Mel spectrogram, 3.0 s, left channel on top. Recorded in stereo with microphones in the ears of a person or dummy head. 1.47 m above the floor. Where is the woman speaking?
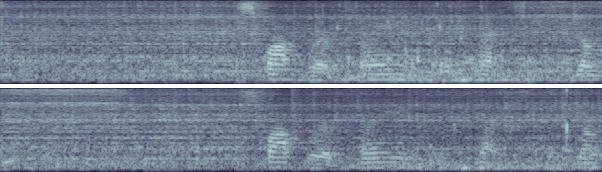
85° left, 3 m; by 3.0 s 70° left (ahead or behind), 3 m.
